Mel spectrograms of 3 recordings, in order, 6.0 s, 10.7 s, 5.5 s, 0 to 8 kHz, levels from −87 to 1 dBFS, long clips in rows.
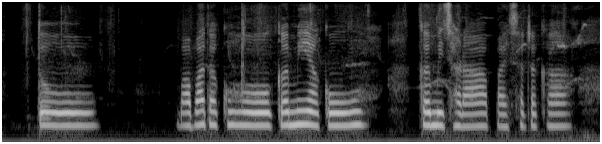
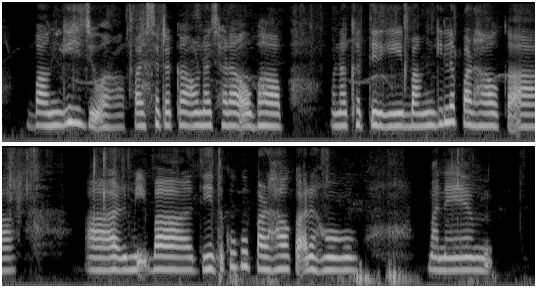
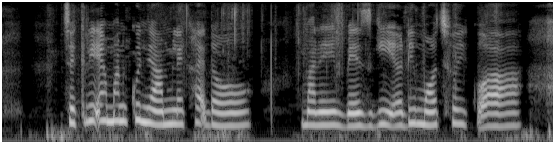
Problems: background sounds at intervals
